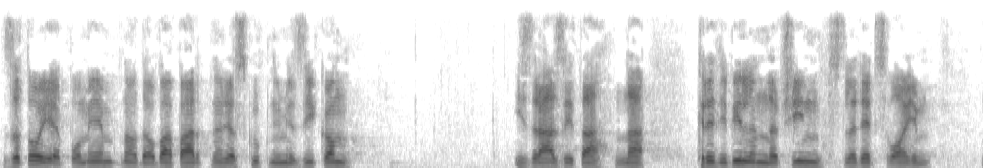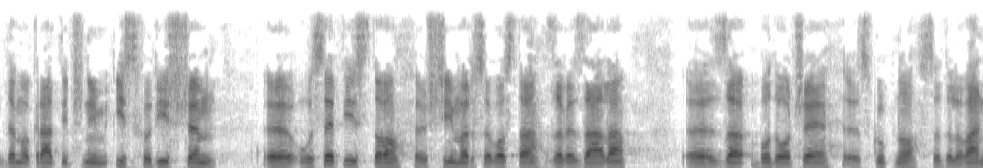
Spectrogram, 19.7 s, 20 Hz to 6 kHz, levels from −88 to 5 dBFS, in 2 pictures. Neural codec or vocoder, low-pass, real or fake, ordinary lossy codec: vocoder, 22.05 kHz, 80 mel bands, Vocos; 5.4 kHz; fake; none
